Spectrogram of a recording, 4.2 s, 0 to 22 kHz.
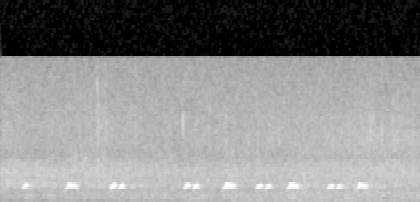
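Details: European bee-eaters in June 2023 give short, rolling 'prruip' calls, single or in quick pairs, about twice a second over a low background hiss.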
